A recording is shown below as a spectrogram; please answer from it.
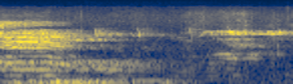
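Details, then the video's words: Newborn goat kid bleating: a harmonic, slightly wavering cry in the first second, fading out, with nearby voices and background noise. "মাশাল্লাহ আমাদের নতুন ছাগল জন্ম নিছে"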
